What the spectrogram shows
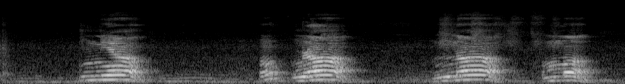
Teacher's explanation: म्हणजे काय नंतर लक्षात ठेवा तर अनुनासिक नासिका म्हणजे काय नाक फुफ्फुसातून पहिल्यांदा ध्वनी बाहेर येतो आणि नंतर नासिकेतून बाहेर येतो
